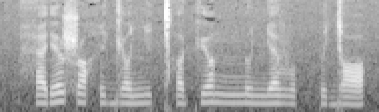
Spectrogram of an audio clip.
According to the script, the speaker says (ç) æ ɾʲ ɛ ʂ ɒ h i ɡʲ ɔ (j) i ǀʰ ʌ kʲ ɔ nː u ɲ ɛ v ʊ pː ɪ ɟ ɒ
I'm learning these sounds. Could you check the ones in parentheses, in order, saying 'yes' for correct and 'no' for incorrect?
no, no

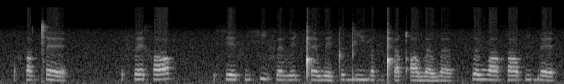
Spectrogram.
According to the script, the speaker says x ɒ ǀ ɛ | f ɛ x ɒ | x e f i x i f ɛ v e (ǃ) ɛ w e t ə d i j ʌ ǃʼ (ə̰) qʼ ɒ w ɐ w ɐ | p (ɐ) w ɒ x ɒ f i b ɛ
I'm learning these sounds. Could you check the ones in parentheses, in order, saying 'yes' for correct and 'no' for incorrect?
yes, no, no

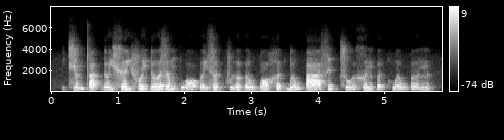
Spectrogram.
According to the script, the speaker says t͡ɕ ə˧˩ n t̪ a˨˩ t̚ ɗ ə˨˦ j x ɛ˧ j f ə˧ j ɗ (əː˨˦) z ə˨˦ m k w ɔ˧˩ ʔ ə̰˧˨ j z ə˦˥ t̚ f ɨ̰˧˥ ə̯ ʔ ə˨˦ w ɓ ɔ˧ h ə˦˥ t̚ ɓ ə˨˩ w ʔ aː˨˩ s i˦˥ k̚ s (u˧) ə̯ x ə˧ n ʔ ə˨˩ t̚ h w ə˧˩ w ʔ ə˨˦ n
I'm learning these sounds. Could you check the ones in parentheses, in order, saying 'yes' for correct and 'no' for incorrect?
yes, no

